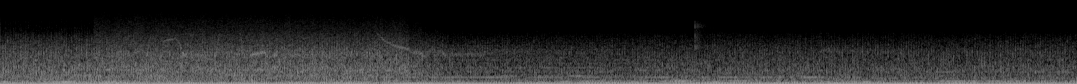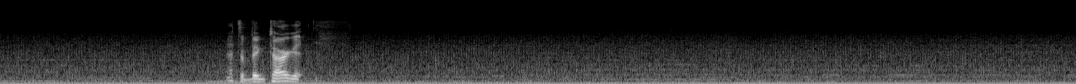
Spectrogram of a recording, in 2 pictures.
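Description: Propeller engines of a heavy bomber drone steadily.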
